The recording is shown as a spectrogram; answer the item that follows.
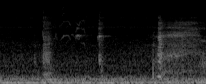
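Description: A man draws on a cigarette and breathes out, a faint breathy hiss near the end, over a steady low background rumble.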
